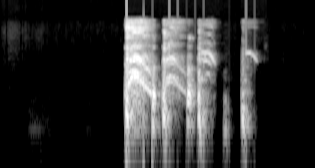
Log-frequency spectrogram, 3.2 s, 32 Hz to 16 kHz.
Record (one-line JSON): {"cough_length": "3.2 s", "cough_amplitude": 16303, "cough_signal_mean_std_ratio": 0.36, "survey_phase": "beta (2021-08-13 to 2022-03-07)", "age": "18-44", "gender": "Male", "wearing_mask": "Yes", "symptom_cough_any": true, "symptom_new_continuous_cough": true, "symptom_runny_or_blocked_nose": true, "symptom_shortness_of_breath": true, "symptom_sore_throat": true, "symptom_fever_high_temperature": true, "symptom_headache": true, "symptom_change_to_sense_of_smell_or_taste": true, "symptom_onset": "3 days", "smoker_status": "Never smoked", "respiratory_condition_asthma": false, "respiratory_condition_other": false, "recruitment_source": "Test and Trace", "submission_delay": "2 days", "covid_test_result": "Positive", "covid_test_method": "RT-qPCR", "covid_ct_value": 18.8, "covid_ct_gene": "ORF1ab gene", "covid_ct_mean": 19.7, "covid_viral_load": "330000 copies/ml", "covid_viral_load_category": "Low viral load (10K-1M copies/ml)"}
